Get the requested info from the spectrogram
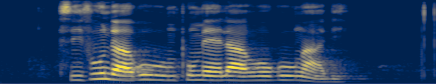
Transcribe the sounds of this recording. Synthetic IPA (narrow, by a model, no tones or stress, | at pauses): sifundʱak̬um̩pʰumɛlawok̬uŋaːɓi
